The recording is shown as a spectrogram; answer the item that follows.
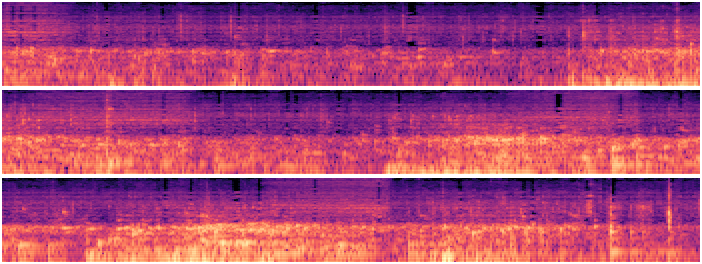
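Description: Muffled underwater rushing and churning of water heard through a submerged camera, swelling in surges every two to three seconds, with a few faint clicks.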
